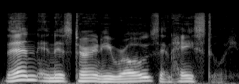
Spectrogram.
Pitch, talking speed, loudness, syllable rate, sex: 145 Hz, 200 wpm, -15 LUFS, 4.6 syllables/s, male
